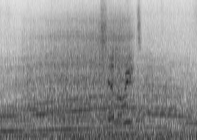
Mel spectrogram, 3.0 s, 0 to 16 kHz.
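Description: A Ferrari 599 pulls hard in second gear, its engine note loud and close, climbing steadily in a continuous rising wail without a break.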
